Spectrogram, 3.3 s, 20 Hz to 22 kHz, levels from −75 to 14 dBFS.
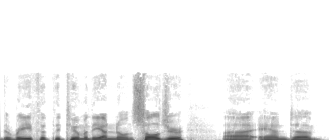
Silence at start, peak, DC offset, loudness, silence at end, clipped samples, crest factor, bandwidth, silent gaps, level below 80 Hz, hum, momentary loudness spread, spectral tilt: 0 s; -2 dBFS; under 0.1%; -17 LUFS; 0.1 s; under 0.1%; 16 dB; 11 kHz; none; -50 dBFS; none; 7 LU; -8 dB/octave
